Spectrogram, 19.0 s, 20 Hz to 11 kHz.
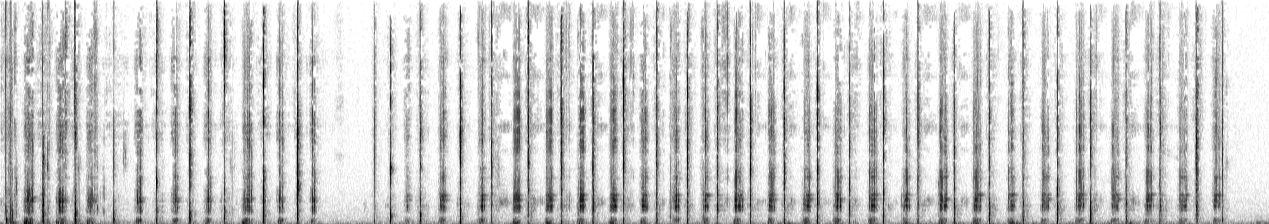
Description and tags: Hand pump oil can squirt 02
Recorded on a Zoom H1n recorder. I squeeze the handle on the oil can and it sputtered oil out.
Lubricants, Metal, Grease, Oiler, Spout, Gun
